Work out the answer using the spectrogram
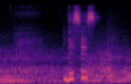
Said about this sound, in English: This is a new setting, as you can hear. I am located just by the highway to the airport. And there are no proper windows. It's just like a mosquito net.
